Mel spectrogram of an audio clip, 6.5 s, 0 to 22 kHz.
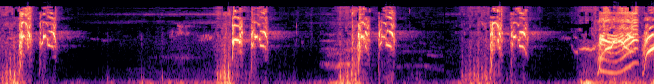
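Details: Green parrot giving five harsh, broadband squawks about every 1.5 seconds, each a noisy burst with quiet gaps between, the last longer with wavering tonal strands.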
